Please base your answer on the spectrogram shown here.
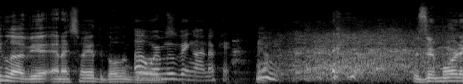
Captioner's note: laughter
